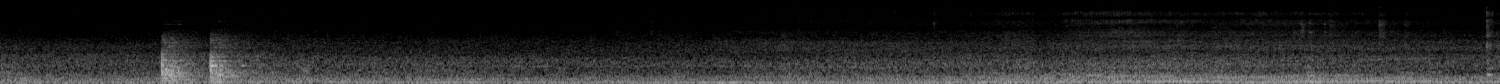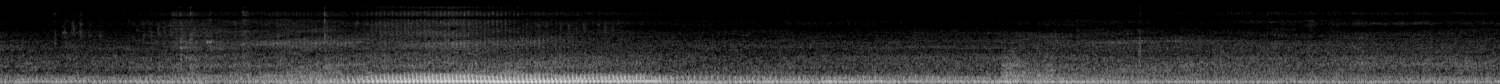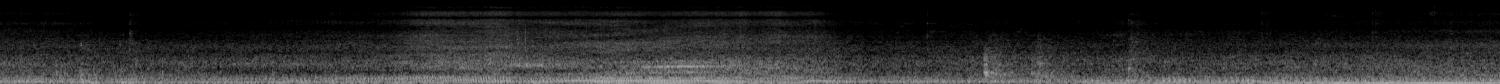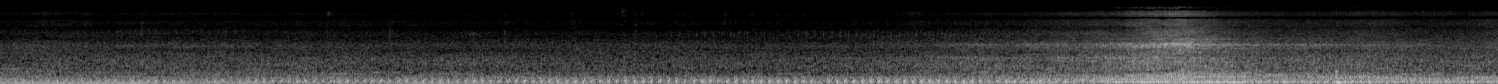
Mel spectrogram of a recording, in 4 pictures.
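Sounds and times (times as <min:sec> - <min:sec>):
street traffic rumbling: 0:00.0 - 0:59.9
vehicle passing close: 0:15.4 - 0:30.2, 0:32.9 - 0:38.8.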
